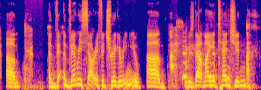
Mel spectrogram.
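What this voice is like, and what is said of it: Imitates another person's voice. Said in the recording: “I don't know if this sounds anything like Woody ... This is not a very good impression.”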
